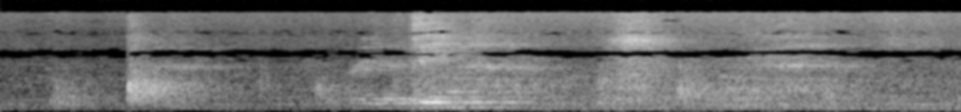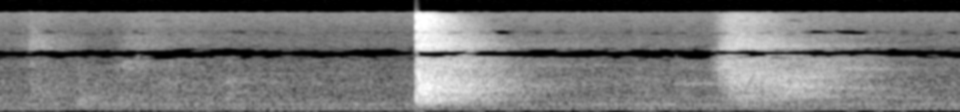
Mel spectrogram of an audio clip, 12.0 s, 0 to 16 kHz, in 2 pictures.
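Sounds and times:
sharp forceful exhales: 0:10.4 - 0:11.6.

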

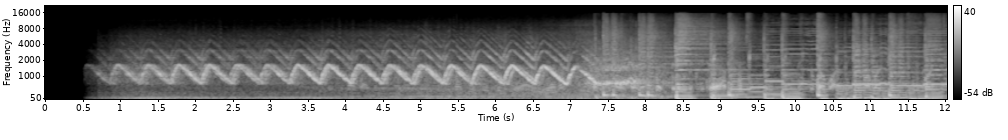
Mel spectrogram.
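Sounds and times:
police siren fast yelp: 0:00.6 - 0:08.6.

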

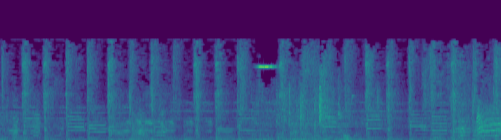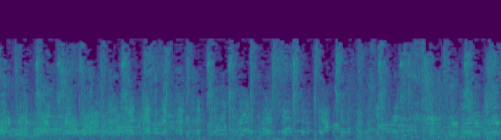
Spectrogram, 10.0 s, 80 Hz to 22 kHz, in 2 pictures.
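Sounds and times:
laugh track: 0:00.0 - 0:10.0
light background music: 0:00.0 - 0:10.0.

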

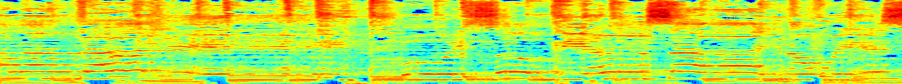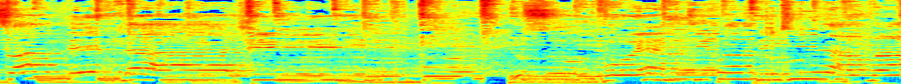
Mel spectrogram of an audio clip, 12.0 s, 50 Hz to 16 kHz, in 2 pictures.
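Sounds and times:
acoustic guitar strumming: 0:00.0 - 0:12.0
man singing into a microphone: 0:00.0 - 0:12.0.

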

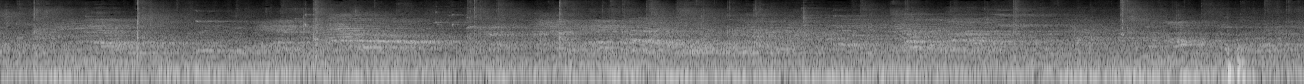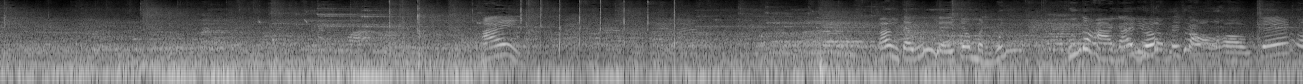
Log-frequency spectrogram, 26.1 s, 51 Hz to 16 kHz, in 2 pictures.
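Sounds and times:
shoes squeaking on court: 0:04.2 - 0:05.0, 0:15.5 - 0:18.3.

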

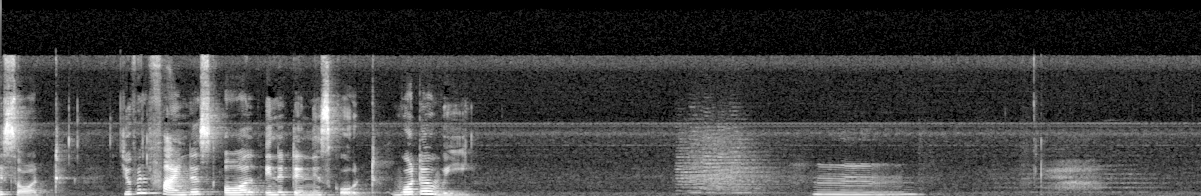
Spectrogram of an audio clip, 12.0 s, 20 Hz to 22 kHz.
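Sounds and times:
person humming: 0:08.1 - 0:09.4.

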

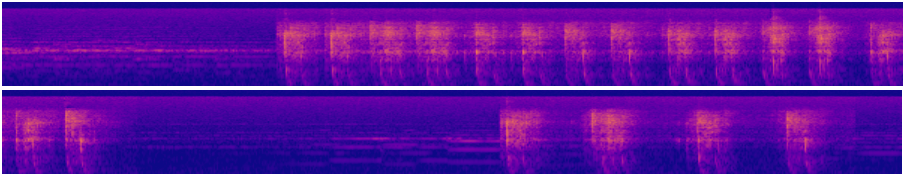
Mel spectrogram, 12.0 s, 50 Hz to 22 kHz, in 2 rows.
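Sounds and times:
cartoon rapid clicking: 0:01.8 - 0:06.8, 0:09.3 - 0:11.6.

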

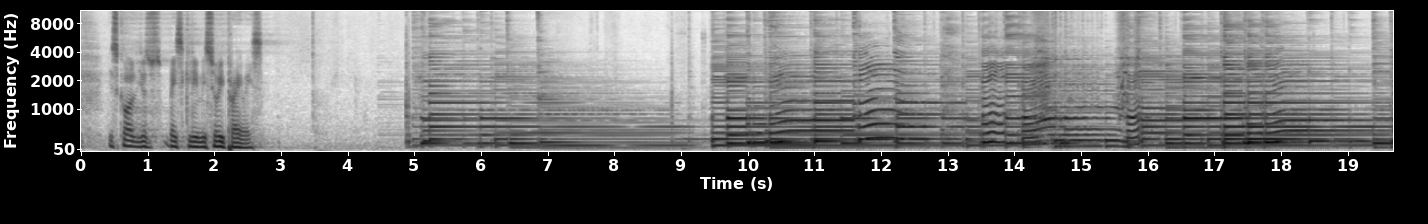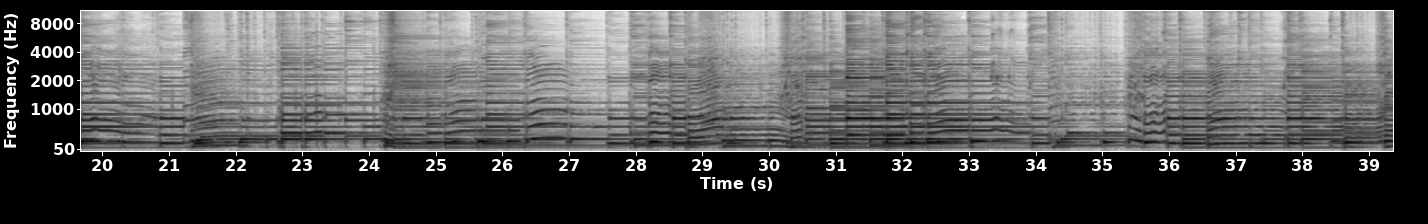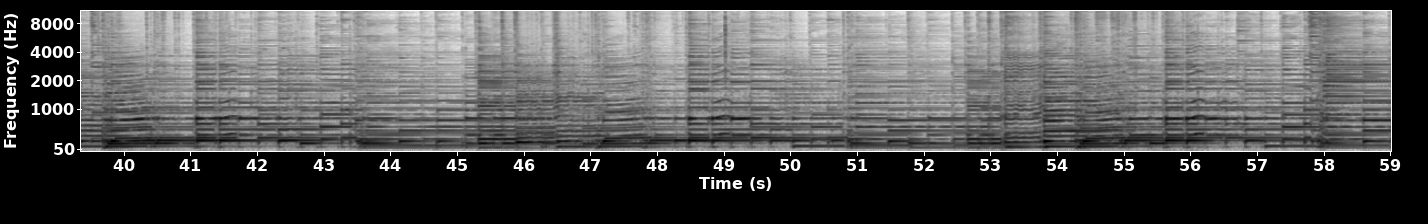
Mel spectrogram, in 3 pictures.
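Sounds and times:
lap steel guitar sliding tune: 0:05.0 - 0:59.0.

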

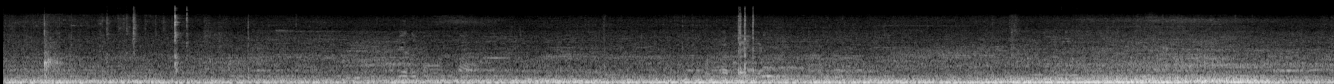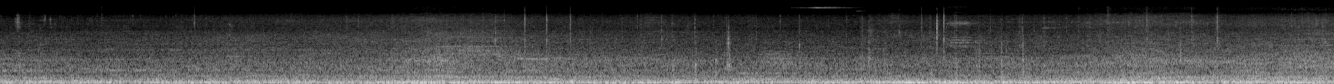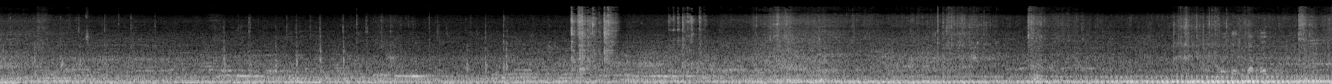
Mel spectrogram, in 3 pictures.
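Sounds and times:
engine humming nearby: 0:00.0 - 0:40.0
road traffic noise: 0:00.0 - 0:40.0
voices in background: 0:25.3 - 0:40.0.

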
